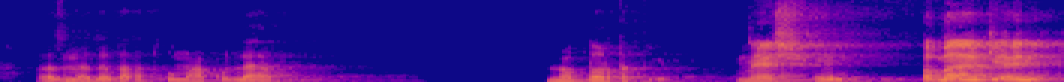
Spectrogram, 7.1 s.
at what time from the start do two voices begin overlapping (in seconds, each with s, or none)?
none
